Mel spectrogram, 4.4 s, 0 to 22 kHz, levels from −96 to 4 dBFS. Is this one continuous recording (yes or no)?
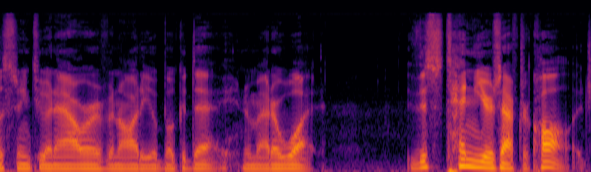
yes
